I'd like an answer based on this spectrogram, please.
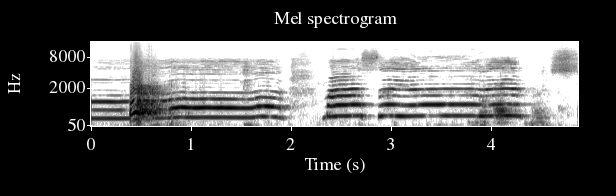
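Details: Saint Bernard Jehu singing: a sharp yelp leads into long, even, tone-like howls held for over a second each, separated by a short silence, with faint breaths between.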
